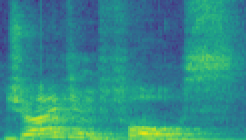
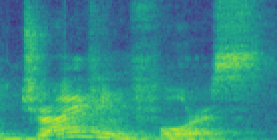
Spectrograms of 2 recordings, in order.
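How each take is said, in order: First: Slow British "driving force", no R; British English. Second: Slow American "driving force" with R; R sounded in "force", slow; American English. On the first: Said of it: "Já no inglês britânico soaria como". ("driving force" britânico, sem R) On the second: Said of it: "no inglês americano". ("driving force" americano, com R) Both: Shown as a demonstration.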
